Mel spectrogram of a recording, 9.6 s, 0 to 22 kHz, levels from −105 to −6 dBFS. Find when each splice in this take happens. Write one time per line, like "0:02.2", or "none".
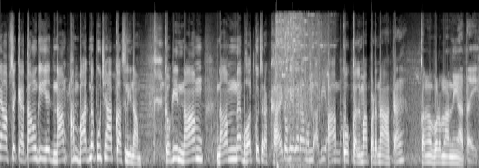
0:06.3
